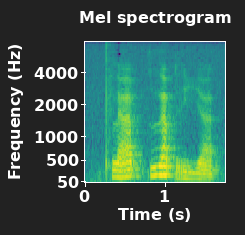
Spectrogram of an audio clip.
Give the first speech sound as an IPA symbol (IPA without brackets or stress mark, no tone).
pʰ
